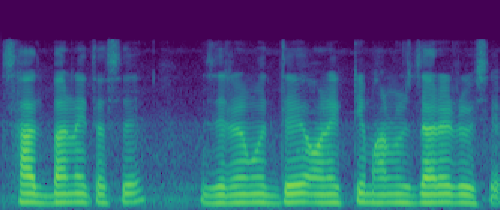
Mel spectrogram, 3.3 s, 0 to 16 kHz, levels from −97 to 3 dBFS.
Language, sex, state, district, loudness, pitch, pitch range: Bengali, male, Tripura, West Tripura, -20 LUFS, 145 Hz, 140-150 Hz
